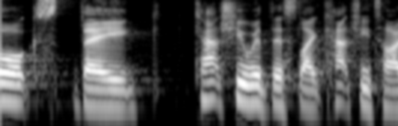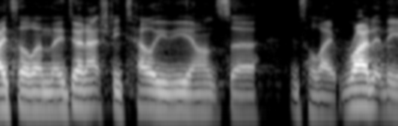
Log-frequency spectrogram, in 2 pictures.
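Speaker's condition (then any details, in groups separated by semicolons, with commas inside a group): No condition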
